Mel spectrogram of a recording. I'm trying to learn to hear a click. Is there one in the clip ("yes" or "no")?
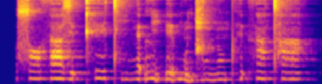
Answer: no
